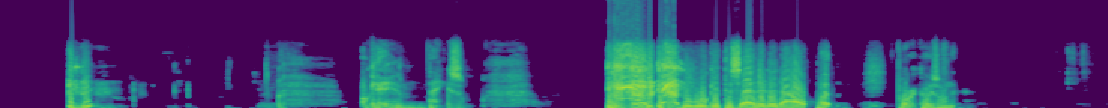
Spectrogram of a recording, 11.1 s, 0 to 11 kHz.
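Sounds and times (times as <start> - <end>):
speaker coughing during a sermon: 0.7 - 1.4, 6.1 - 7.1
speaker clearing throat: 0.7 - 1.5
speech: 2.6 - 4.7, 6.8 - 9.7.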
